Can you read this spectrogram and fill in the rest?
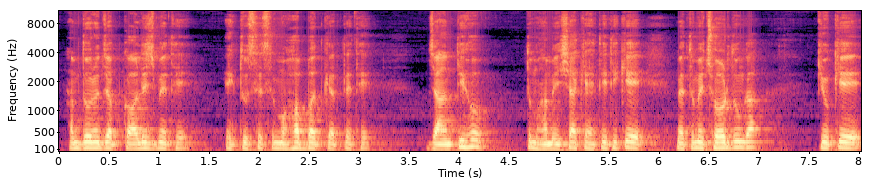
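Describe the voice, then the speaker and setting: A man voicing a calm young husband who speaks softly and patiently in an audio story. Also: medium pitch, close to an everyday voice. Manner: soft, patient.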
